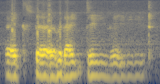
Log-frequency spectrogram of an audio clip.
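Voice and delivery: slow robotic monotone; drawn-out robot command; Cyberman. Acted. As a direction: intone each word like a machine. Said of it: "a Cyberman".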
